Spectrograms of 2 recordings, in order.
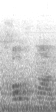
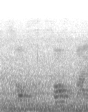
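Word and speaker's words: חָכְמָה: And I'm sorry, I pronounced this chokhmah, it's actually chokhmah. So the last syllable is accented.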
